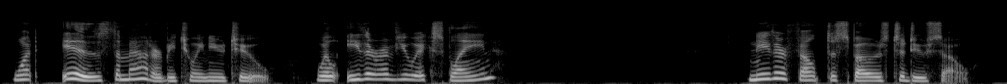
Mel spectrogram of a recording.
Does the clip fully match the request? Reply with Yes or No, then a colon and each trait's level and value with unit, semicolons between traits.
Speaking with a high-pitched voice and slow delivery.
Yes: high, 195 Hz; slow, 115 wpm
